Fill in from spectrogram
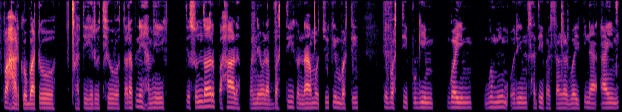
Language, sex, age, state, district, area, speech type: Nepali, male, 18-30, West Bengal, Jalpaiguri, rural, spontaneous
